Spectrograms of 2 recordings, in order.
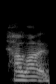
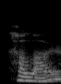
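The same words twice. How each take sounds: First: Imitating Dad's curt, grumpy hello; short falling phone answer, put-out. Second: Soft, low hello with a small lift; nicer. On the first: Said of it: "he wasn't, "Hello," grumpy". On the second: Retold or imitated. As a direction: imitate Dad answering more gently. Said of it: "He was a nicer".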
